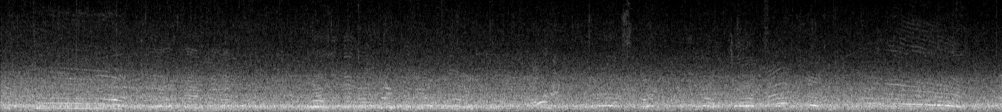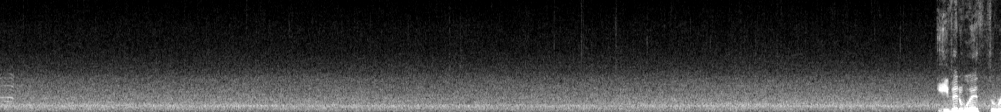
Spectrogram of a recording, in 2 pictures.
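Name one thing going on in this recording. A large stadium crowd roars and cheers steadily, with whistles now and then.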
